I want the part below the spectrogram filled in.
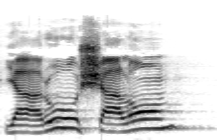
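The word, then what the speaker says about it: Yerushalayim: Oh, by the way, parenthetically, let me say, Yerushalom, Jerusalem, Arabic, Yerushalom, they don't pronounce the J in Hebrew.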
